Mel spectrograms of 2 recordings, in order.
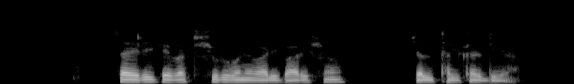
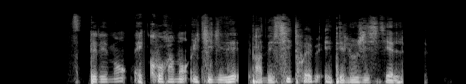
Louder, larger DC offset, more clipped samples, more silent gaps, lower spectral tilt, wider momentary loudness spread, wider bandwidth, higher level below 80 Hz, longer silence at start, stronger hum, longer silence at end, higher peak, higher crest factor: second, -25 LUFS vs -18 LUFS; neither; neither; second, none vs 2.39-2.48 s; first, -11 dB/octave vs -6.5 dB/octave; first, 10 LU vs 6 LU; second, 4.9 kHz vs 11 kHz; second, -60 dBFS vs -36 dBFS; first, 1.2 s vs 0.75 s; neither; about the same, 0.6 s vs 0.65 s; second, -8 dBFS vs -2 dBFS; about the same, 18 dB vs 16 dB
